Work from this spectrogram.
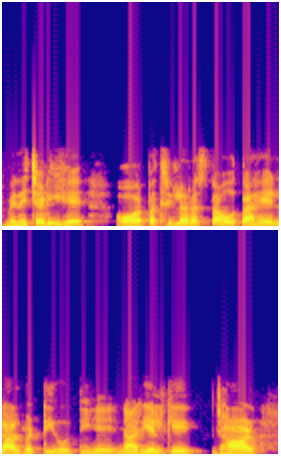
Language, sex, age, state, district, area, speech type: Hindi, female, 45-60, Madhya Pradesh, Ujjain, urban, spontaneous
